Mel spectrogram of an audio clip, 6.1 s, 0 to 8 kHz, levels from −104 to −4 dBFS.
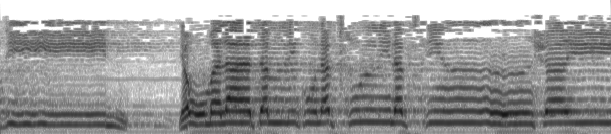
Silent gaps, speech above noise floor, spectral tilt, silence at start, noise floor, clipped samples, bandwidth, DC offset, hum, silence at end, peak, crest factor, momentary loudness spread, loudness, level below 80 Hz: none; 25 dB; -9 dB/octave; 0 s; -48 dBFS; under 0.1%; 5.8 kHz; under 0.1%; none; 0 s; -8 dBFS; 16 dB; 11 LU; -24 LUFS; -58 dBFS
